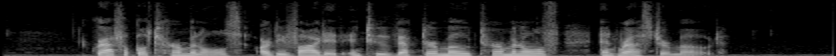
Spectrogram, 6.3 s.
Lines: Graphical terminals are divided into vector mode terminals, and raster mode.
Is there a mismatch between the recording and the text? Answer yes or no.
no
